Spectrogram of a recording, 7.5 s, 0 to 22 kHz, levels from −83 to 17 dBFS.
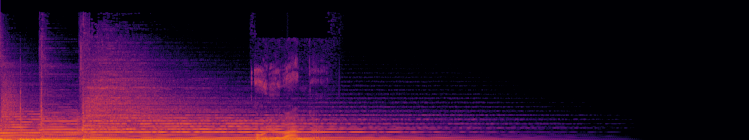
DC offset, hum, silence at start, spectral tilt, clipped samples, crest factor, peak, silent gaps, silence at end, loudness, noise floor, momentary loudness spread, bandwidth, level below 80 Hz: under 0.1%; none; 0 s; -5.5 dB/octave; under 0.1%; 16 dB; -2 dBFS; none; 2.65 s; -15 LUFS; -75 dBFS; 19 LU; 16.5 kHz; -24 dBFS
